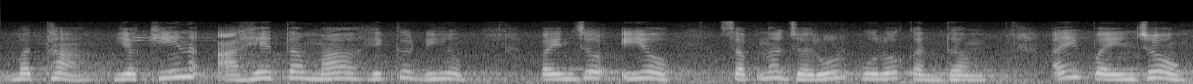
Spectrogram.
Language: Sindhi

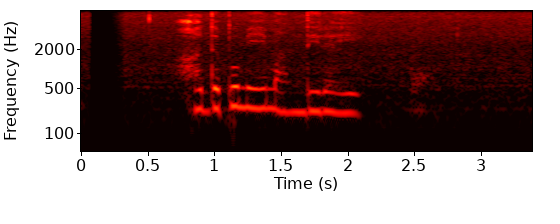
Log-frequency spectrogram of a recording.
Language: Sinhala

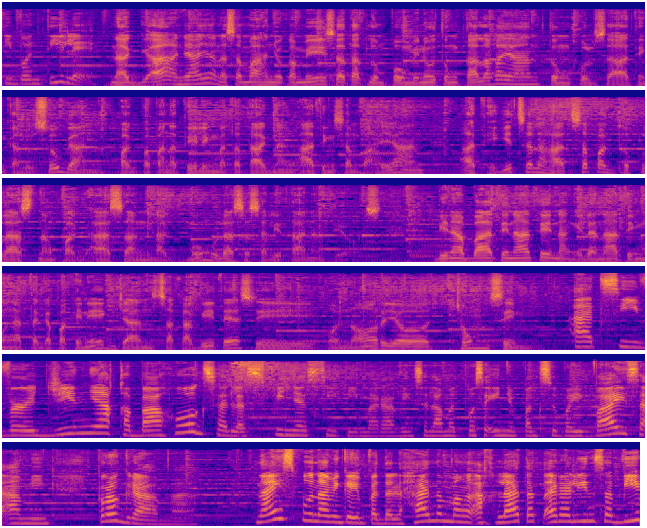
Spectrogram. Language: Filipino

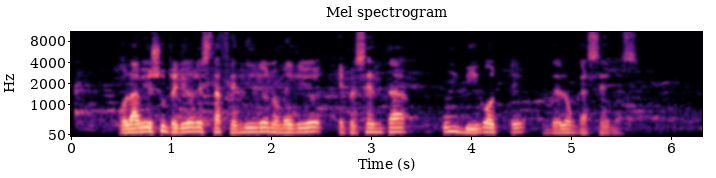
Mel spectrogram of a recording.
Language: Galician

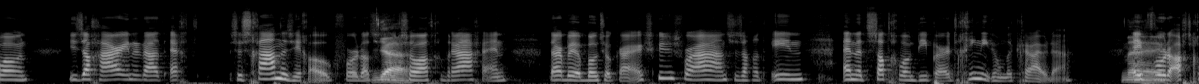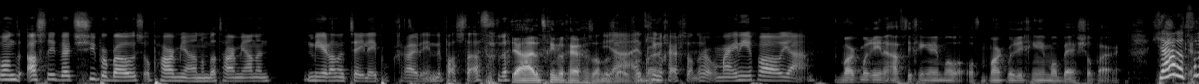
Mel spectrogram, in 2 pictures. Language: Dutch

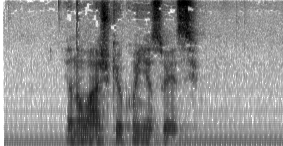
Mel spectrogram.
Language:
Portuguese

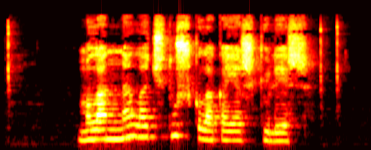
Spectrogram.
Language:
Mari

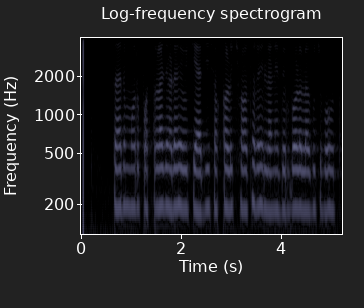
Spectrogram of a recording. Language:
Odia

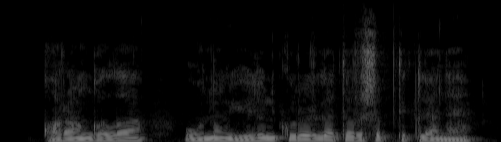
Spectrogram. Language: Bashkir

